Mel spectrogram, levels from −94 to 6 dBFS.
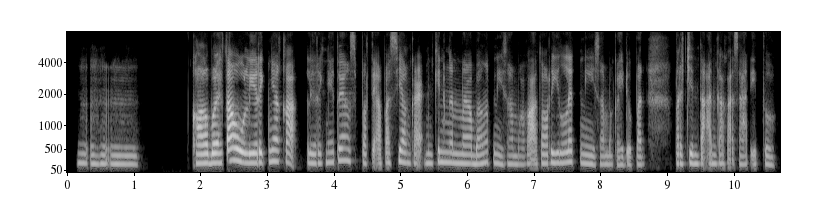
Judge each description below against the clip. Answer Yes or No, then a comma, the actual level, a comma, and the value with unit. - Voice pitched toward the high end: Yes, high, 195 Hz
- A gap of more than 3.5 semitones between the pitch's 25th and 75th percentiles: No, narrow, 2.4 semitones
